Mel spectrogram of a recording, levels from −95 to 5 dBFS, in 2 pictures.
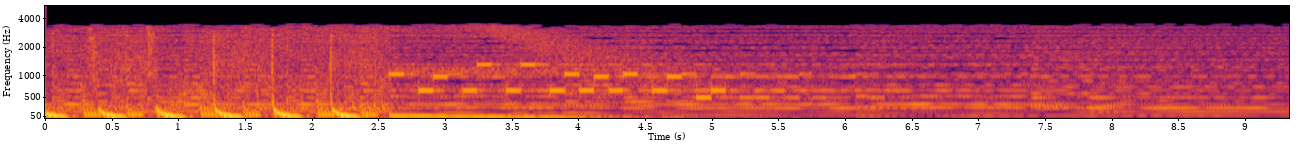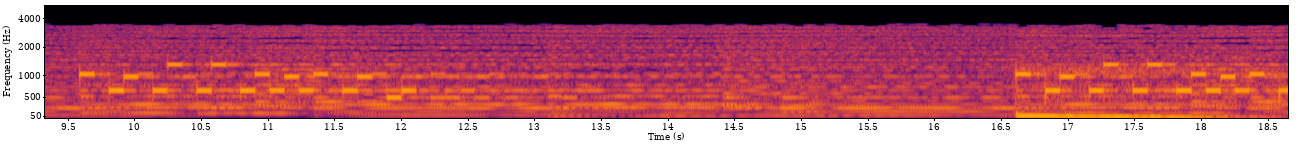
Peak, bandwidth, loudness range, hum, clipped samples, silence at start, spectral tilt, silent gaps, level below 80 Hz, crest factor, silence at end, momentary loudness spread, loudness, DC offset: -2 dBFS; 3.7 kHz; 11 LU; none; under 0.1%; 0 s; -11 dB/octave; none; -24 dBFS; 16 dB; 0 s; 13 LU; -21 LUFS; under 0.1%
